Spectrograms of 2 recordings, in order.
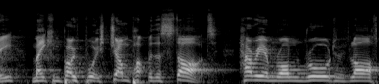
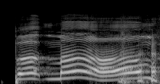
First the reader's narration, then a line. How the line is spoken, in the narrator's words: whined Albus and James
